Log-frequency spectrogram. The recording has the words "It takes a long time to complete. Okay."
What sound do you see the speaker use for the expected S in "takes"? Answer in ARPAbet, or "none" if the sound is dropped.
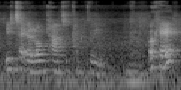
none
